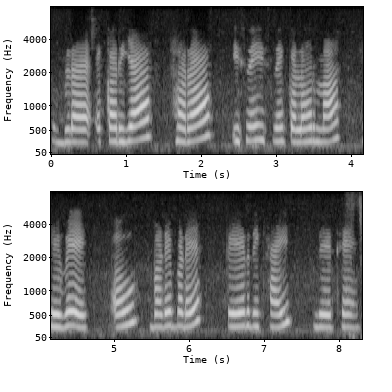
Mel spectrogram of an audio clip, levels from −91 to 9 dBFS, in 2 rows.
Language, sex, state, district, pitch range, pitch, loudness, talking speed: Chhattisgarhi, female, Chhattisgarh, Raigarh, 260-285 Hz, 270 Hz, -16 LUFS, 85 wpm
